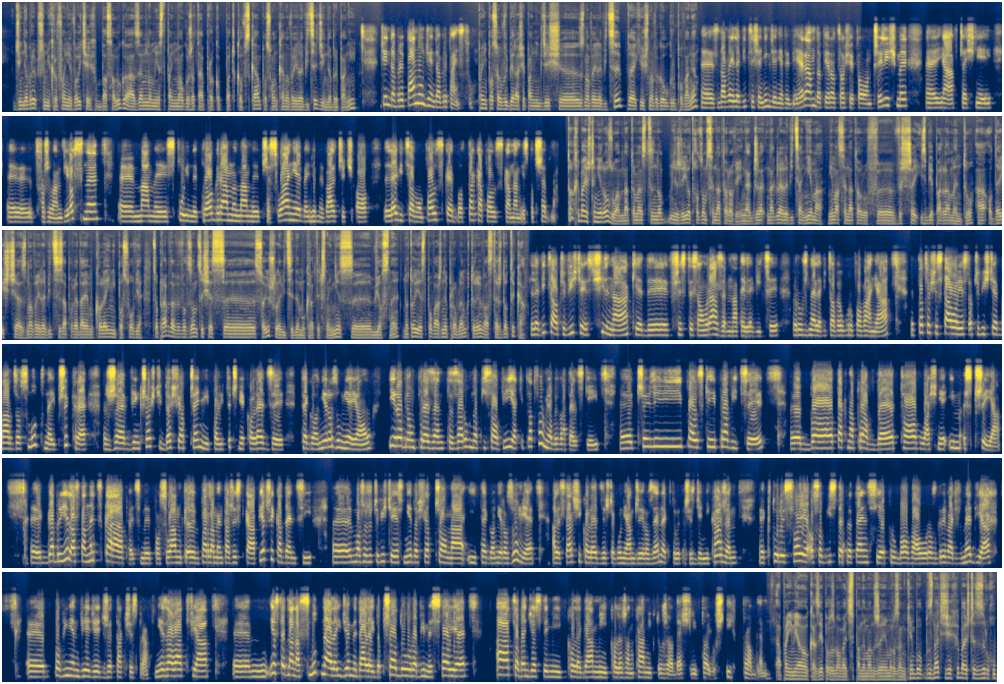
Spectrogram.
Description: TVN teraz, kto następny? Dzisiejszym gościem w Rozmowie Dnia jest Małgorzata Prokop-Paczkowska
